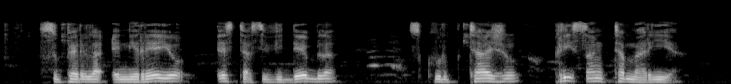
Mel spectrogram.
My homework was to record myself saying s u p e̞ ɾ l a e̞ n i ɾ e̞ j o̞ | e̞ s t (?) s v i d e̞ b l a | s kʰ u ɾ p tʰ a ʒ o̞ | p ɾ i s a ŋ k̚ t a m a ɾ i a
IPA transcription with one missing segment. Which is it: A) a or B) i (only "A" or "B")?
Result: A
